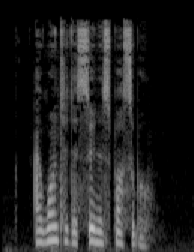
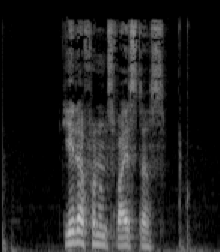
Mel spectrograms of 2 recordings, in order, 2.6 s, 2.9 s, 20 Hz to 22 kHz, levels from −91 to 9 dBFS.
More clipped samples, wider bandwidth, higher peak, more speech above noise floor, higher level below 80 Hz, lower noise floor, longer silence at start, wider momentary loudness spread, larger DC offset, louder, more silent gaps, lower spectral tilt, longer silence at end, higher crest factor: neither; about the same, 16 kHz vs 16.5 kHz; about the same, -10 dBFS vs -10 dBFS; first, 48 dB vs 44 dB; about the same, -62 dBFS vs -58 dBFS; first, -73 dBFS vs -69 dBFS; first, 0.45 s vs 0.05 s; about the same, 12 LU vs 13 LU; neither; about the same, -24 LUFS vs -25 LUFS; neither; about the same, -3.5 dB/octave vs -4.5 dB/octave; about the same, 0.6 s vs 0.55 s; about the same, 18 dB vs 18 dB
